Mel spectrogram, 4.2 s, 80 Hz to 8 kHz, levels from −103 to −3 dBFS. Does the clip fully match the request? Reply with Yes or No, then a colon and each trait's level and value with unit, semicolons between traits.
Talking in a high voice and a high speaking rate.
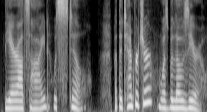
No: high, 210 Hz; average, 160 wpm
